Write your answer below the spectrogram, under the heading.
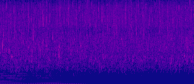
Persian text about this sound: رودخانه کوچک و پرآب امواج کوچک قلتان بر سطح رودخانه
